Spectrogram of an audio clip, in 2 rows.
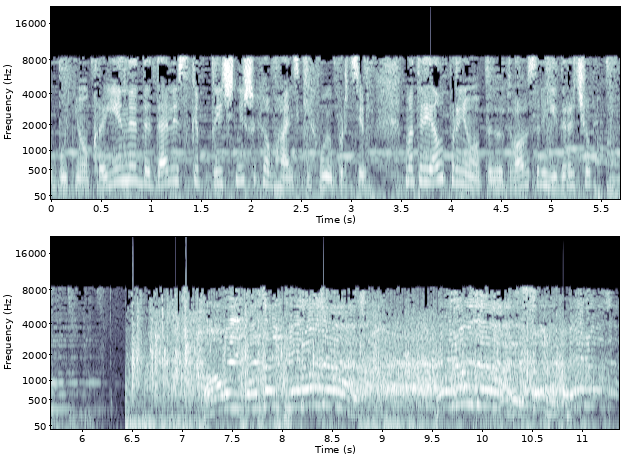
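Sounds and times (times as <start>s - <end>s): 
speech: 0.0s - 5.8s
people clapping: 6.4s - 11.3s
crowd shouting in rhythmic chant-like bursts at an election rally: 8.4s - 11.3s.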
